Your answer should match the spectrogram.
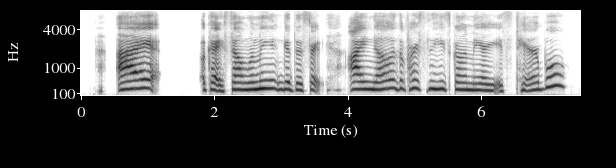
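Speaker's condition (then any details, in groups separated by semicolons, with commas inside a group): Hemiplegic cerebral palsy; hemiplegic, one side affected, birth asphyxia and stroke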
